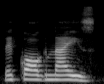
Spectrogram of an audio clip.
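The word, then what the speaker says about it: recognize: रे पढ़ेंगे रे कॉग सी ओ जी कॉग्नाइज रिकॉग्नाइज रिकॉग्नाइज रिकॉग्नाइज या रिकॉग्नाइज़ दोनों तरीके से आप प्रोनाउंस कर लें एन आई जेड ई को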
